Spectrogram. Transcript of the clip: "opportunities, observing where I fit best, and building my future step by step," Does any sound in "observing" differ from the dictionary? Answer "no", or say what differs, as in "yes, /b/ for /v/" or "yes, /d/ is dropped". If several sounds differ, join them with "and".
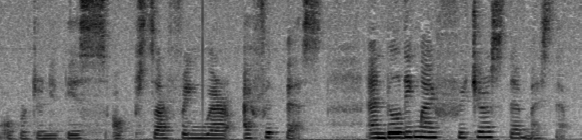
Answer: yes, /v/ is dropped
